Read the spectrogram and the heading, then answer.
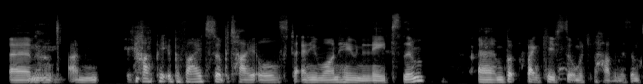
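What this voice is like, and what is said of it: Thick English accent. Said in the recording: “joining us all the way from England ... apologize about my thick accent”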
